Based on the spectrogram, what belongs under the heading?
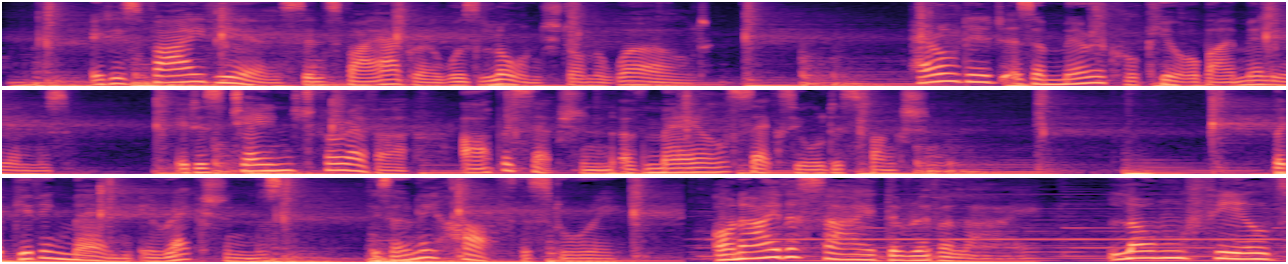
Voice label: Narration

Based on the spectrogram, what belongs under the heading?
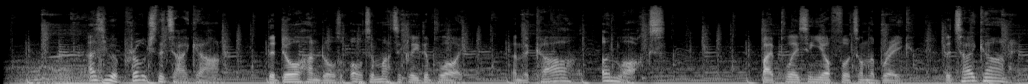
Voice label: e-learning

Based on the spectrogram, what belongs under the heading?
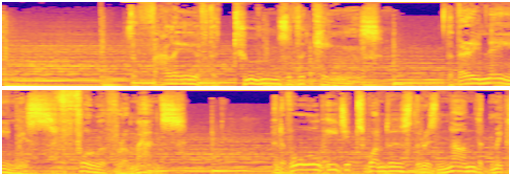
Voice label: Narration

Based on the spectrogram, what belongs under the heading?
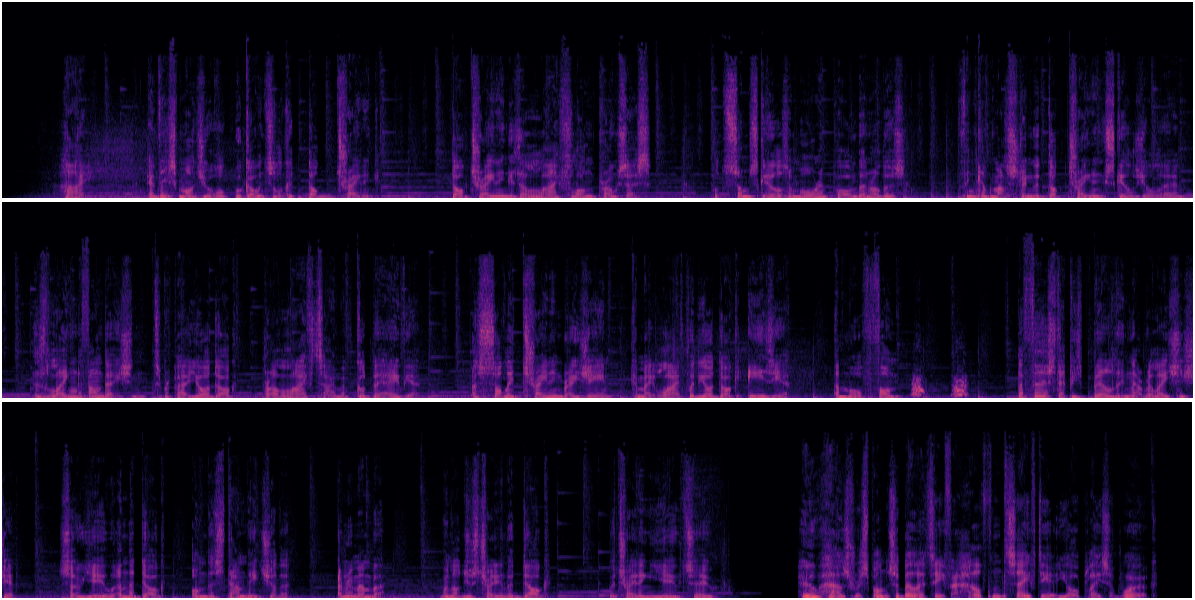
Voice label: E-learning

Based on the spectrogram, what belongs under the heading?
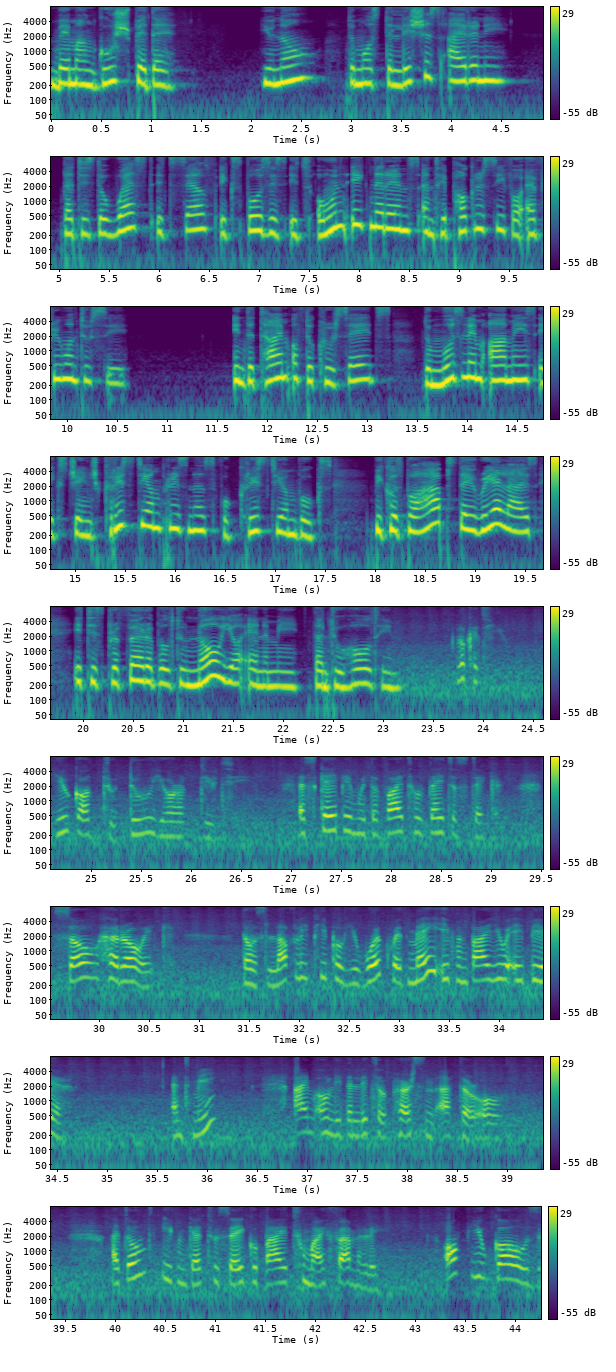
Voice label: Arabic Farsi Middle East Accent

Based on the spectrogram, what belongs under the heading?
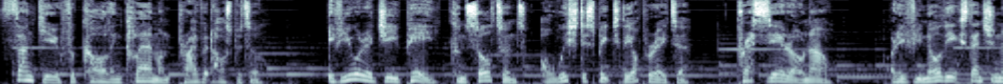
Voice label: OnHold

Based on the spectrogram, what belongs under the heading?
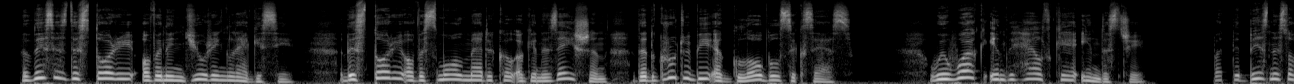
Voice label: English Corporate

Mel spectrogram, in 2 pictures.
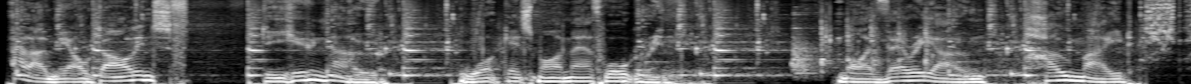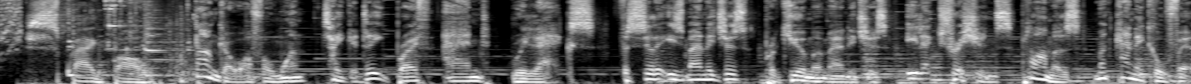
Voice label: Commercial

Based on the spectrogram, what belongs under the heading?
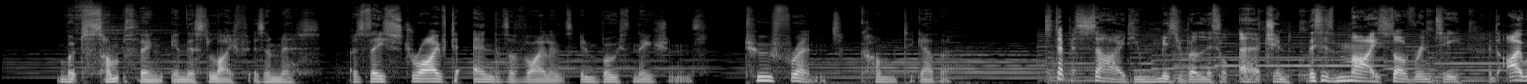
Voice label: Character

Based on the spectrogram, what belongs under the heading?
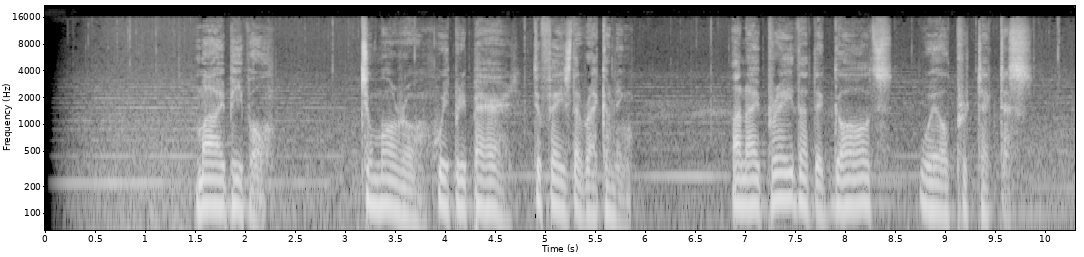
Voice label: Gaming English

